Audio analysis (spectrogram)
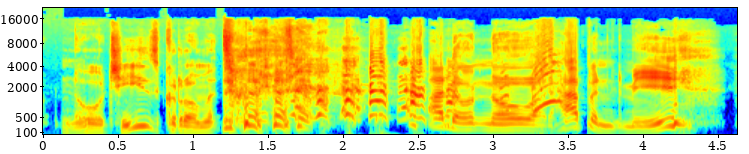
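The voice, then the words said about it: Put-on Yorkshire accent, Wallace-like. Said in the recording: “in a Yorkshire voice which I can't do”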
